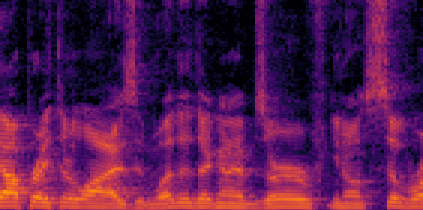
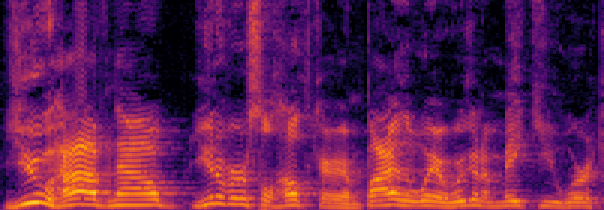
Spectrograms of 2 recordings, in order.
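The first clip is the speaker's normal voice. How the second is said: louder, higher barked announcement from a mock officer; loud mock military decree; 4 semitones higher, 9 dB louder than usual. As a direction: ham up a gung-ho uniformed official making a decree. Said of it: "guys in cool military outfits who are like".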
